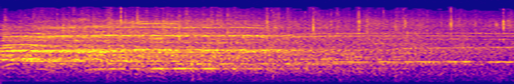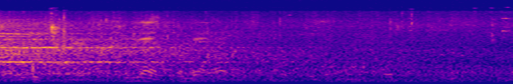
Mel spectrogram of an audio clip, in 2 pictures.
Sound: cheers; audience applauds

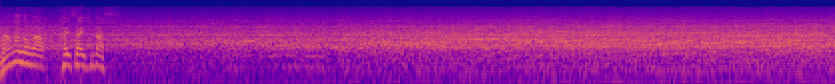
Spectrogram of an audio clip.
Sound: crowd cheers

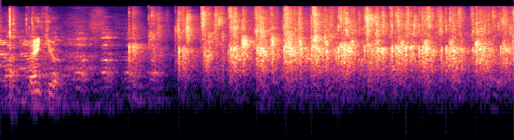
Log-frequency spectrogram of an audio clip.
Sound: applause

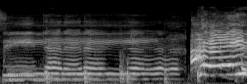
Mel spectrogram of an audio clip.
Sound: vocalizing

